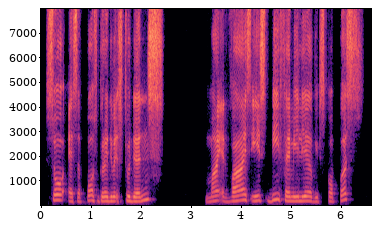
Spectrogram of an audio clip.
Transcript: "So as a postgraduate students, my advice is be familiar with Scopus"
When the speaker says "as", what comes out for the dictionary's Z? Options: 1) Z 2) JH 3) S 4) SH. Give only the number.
3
